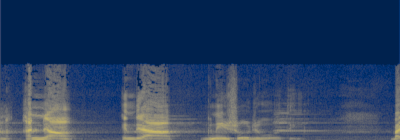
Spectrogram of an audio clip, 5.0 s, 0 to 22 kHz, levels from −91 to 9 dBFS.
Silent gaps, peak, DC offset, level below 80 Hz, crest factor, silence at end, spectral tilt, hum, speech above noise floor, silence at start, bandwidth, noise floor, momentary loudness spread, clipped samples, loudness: none; -4 dBFS; under 0.1%; -62 dBFS; 16 dB; 0 s; -2.5 dB/octave; none; 34 dB; 0 s; 12 kHz; -52 dBFS; 20 LU; under 0.1%; -17 LUFS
